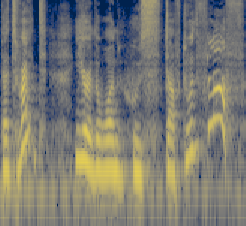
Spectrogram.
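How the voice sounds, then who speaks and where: A woman puts on a character voice at a medium pitch. She speaks fairly slowly. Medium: read story. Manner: exuberant, bouncy.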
